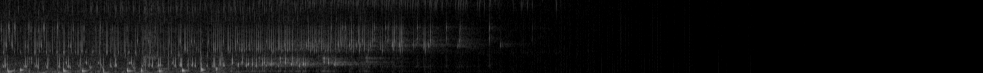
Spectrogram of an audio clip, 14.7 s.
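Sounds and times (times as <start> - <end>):
bubbles: 0.0 - 6.2.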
